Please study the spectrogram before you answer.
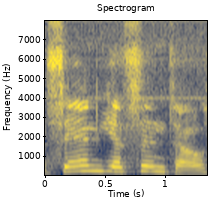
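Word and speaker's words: San Jacinto: saboba casino it's in San yento spelled with a J San jento sento California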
